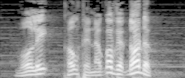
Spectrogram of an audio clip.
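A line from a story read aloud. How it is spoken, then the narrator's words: Shouting loudly. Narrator (Vietnamese): Độc Cô Thanh Tùng hét to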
